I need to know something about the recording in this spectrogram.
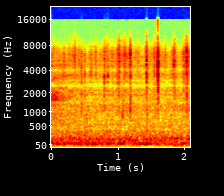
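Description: Steady low rumble of a 2003 Ford Explorer Sport Trac heard from inside the cabin as it drives slowly, with a few faint clicks.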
